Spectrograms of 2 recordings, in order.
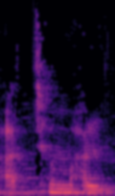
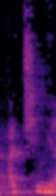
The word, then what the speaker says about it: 아첨: 나는 결코 사람의 낯을 보지 아니하며 사람에게 영광을 돌리지 아니하리니 이는 아첨할 줄을 알지 못함이라. 만일 그리하면 나를 지으신 이가 속히 나를 데려가시리로다. 아멘. 오늘 제목은 아첨. 오늘 제목이 뭐라고요? 발음 잘해야 돼. 아침이 아니에요.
